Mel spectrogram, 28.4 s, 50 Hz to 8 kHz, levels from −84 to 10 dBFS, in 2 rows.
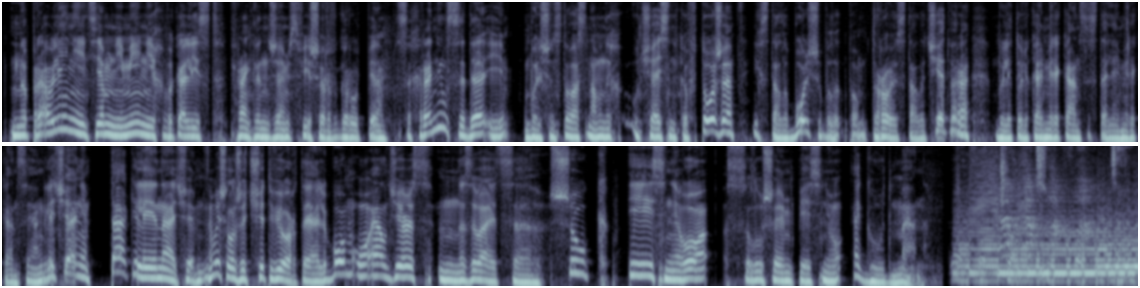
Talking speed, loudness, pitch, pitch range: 110 wpm, -19 LUFS, 130 Hz, 115-155 Hz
